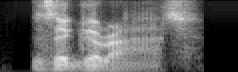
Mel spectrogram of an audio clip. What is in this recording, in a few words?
"ziggurat", British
